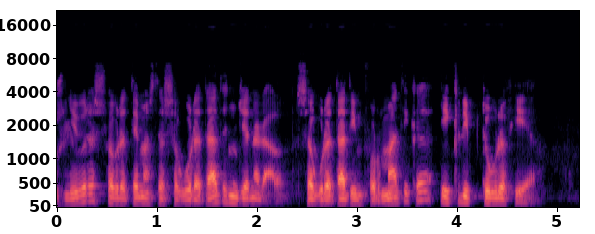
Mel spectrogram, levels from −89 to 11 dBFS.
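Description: Nothing in the speech here stands out as a technical fault; there's no moment where anything slips or goes wrong.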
